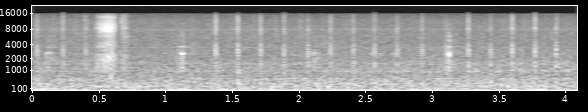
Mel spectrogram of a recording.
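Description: A fineliner pen tip taps dots onto a flat sheet of white drawing paper resting on a table. It makes a steady series of light, bright ticks over a quiet low hum, with one slightly louder scratchy tap near the start.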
